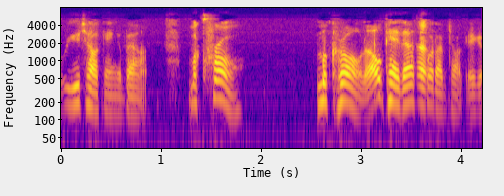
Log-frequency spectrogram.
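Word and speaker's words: Macron: you listen to him they pronounce his name with the N and even you know everybody else tase McCrone but the I usually when you hear real frenchie person say they don't pronounce the N a cruel oh so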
